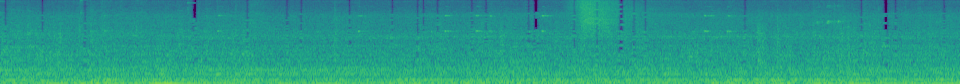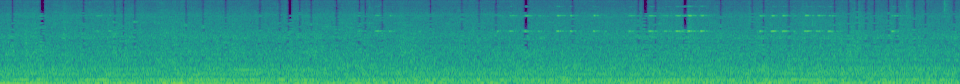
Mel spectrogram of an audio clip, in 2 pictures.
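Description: Cabin noise of the Houston Skyway's rubber-tyred automated people mover running along its concrete guideway: a steady low rumble with an even electric hum. A brief hiss about four seconds in.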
